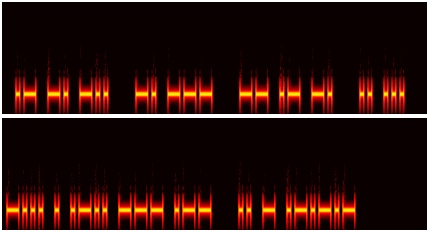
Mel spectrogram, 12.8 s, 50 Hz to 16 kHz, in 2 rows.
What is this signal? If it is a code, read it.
Morse code, heard as a keyed tone, about 20 wpm, 700 Hz. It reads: AND NO MAN IS BELOW IT.
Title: Sentences from Top 1000 Words - Review Part 5 - 20wpm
